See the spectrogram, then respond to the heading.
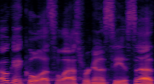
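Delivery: ordinary delivery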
